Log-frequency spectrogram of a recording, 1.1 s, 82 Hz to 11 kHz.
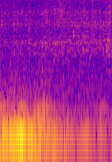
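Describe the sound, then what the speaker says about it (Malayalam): Coconut milk, the second extract, is poured into a pan for chicken stew, making a brief, steady liquid pour with a low, full gurgle that fades slightly toward the end. "തയ്യാറാക്കി വെച്ചിരിക്കുന്ന തേങ്ങാപ്പാൽ, 2-ാം പാൽ ഒഴിക്കും."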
